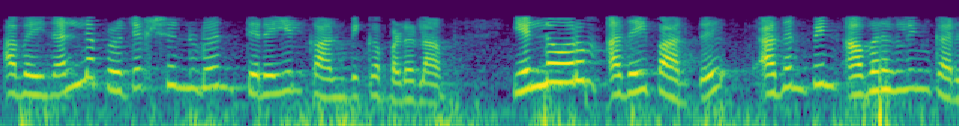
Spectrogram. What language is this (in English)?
Malayalam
